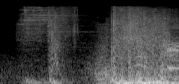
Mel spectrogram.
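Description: Heavy blows and thuds land in a brawl.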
